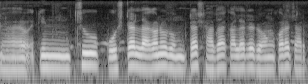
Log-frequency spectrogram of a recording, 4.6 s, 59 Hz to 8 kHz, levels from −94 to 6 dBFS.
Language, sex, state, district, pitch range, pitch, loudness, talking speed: Bengali, male, West Bengal, Alipurduar, 145-165 Hz, 155 Hz, -15 LUFS, 130 wpm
